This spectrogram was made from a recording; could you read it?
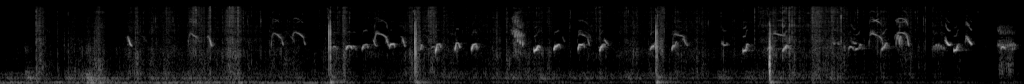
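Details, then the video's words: Chicks about four and a half weeks old, filmed by a phone left among them: a steady stream of short, high, slightly rising and falling peeps from several birds, with scattered clicks and taps. "4 and a half week old chicks making curious sounds"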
